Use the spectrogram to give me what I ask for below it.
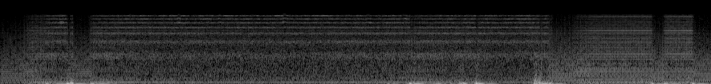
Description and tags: Train On Synthetics
ther, fx, crackle, soma, train, screech, noise, non-processed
